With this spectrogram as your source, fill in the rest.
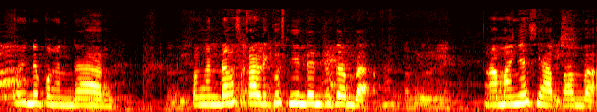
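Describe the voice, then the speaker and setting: Over noticeable background noise, a woman with a high pitch speaks with long, frequent pauses. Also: ordinary pitch variation, moderate pace. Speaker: midwife vlogger. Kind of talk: casual vlog chat. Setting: arts studio with gamelan group.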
